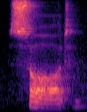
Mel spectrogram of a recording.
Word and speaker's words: sword: It's more like iron, iron, sword, sword. There's a W in there somewhere. Sword, sword. But we don't pronounce that.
